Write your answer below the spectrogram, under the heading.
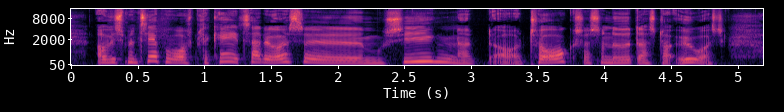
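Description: At a moderate pace, a woman speaks with lively intonation and a dark, mellow tone in a very clean, dry, close recording with no echo and a silent background. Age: 50s. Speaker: festival director. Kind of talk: interview conversation.

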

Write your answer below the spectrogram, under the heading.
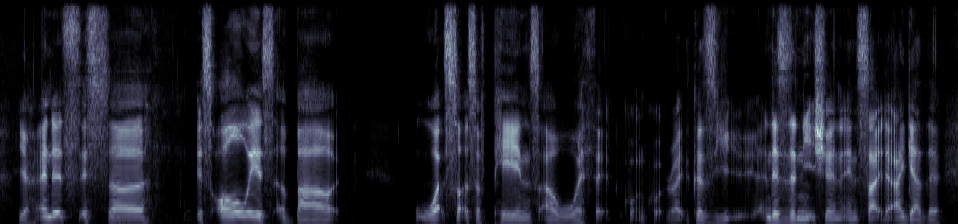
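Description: At a moderate pace, a man with an unremarkable speaking voice talks at medium pitch with fairly even intonation. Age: 30s. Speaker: radio host. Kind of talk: radio interview. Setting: radio studio.

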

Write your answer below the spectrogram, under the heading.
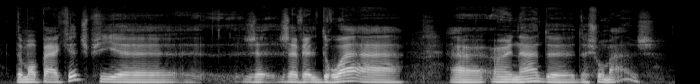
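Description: This man talks in a medium pitch. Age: 40s. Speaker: food entrepreneur. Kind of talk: interview.

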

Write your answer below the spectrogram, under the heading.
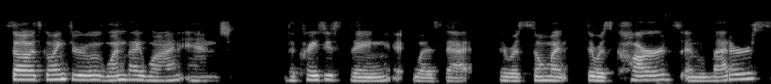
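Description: A woman in a plain, everyday voice with a medium pitch speaks at a fairly slow pace with lively intonation. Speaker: mother sharing faith story. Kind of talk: tearful faith testimony recalling her family crying on their knees in thanks. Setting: podcast interview. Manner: emotional, breaking into tears and laughter while retelling; rambling, conversational with frequent restarts and fillers.

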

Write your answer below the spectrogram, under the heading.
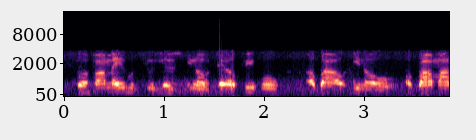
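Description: A man in an American accent, with noticeable background noise. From St. Louis, Missouri, US. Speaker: MMA fighter. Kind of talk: radio interview.

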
